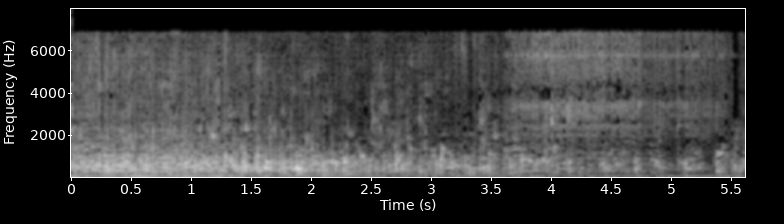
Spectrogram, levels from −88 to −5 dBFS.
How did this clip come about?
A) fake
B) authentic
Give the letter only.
A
